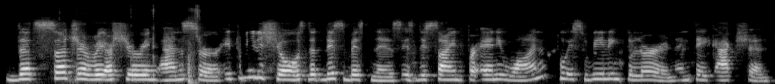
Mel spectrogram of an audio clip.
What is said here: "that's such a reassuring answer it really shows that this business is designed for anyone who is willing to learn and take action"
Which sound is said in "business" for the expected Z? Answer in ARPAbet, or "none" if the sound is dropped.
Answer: S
